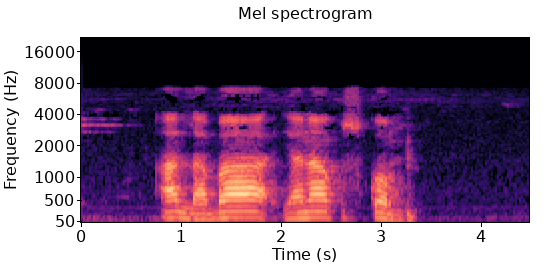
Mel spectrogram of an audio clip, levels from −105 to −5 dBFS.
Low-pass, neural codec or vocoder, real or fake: 7.2 kHz; none; real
